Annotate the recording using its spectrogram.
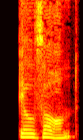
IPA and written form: ilz‿ɔ̃ (ils ont)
